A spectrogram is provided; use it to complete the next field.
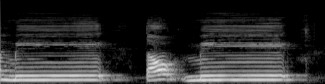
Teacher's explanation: अब मीम के बाद या साकिन है तो मीम को लंबा करेंगे क्योंकि इसके बाद या मद्दा है, मीम ज़ेर या मी, तो मी।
